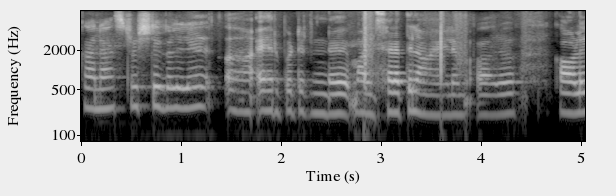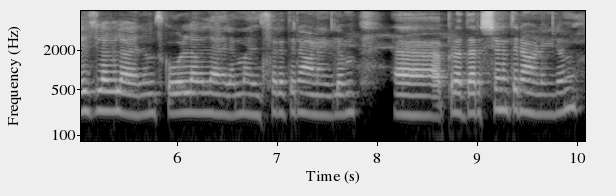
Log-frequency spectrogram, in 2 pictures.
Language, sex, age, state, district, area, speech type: Malayalam, female, 18-30, Kerala, Palakkad, rural, spontaneous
